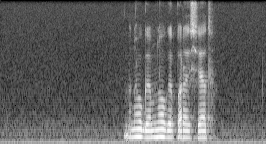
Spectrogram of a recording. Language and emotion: Russian, neutral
